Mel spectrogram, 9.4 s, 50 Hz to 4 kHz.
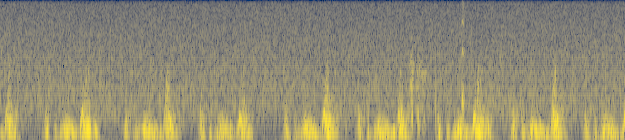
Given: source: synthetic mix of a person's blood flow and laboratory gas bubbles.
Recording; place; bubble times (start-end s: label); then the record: Doppler ultrasound of blood flow; precordium
6.13-6.42 s: bubbles
6.90-6.97 s: bubbles
From the record:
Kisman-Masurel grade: 113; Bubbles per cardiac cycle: 1 to 2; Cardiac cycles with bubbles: 1 to 10%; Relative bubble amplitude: loud (0.450 to 0.775); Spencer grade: 1 (occasional bubble signal discernible with the cardiac motion signal, with majority of cardiac periods free of bubbles); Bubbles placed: only in the low amplitude regions of the cardiac cycle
